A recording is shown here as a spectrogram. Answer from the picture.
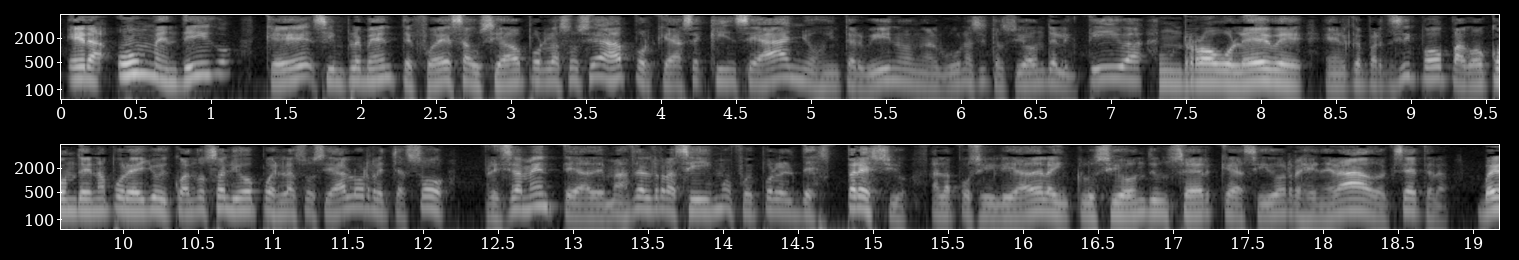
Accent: Venezuela; Yo como venezolano no lo entiendo

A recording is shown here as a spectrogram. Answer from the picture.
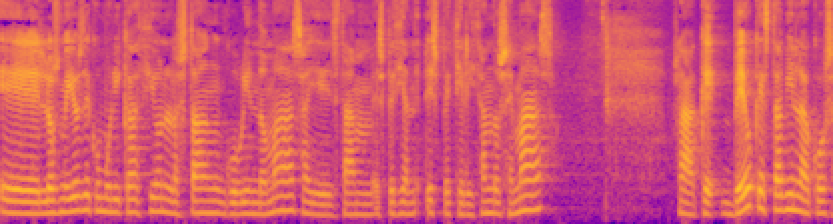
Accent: Asturias, Spain; resulta que siendo asturiana tengo poco que ofrecer sobre mi provincia.

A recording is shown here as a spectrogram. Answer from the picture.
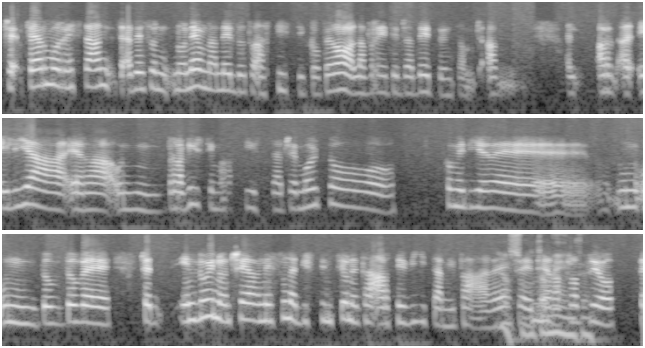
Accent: Burghausen, Bavaria, Germany; dalle mie parti, non c'erano tante gelaterie, è un posto molto molto molto provinciale, e quindi il fatto che Elia sapesse che cosa fosse Burghausen e avesse proprio battuto i luoghi della mia adolescenza

